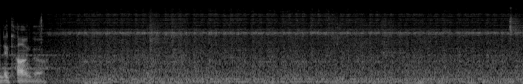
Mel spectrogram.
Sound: machine shaking

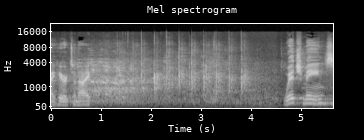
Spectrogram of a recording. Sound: audience laughing and clapping

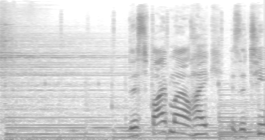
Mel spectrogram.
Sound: voiceover

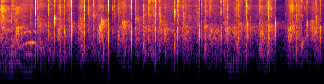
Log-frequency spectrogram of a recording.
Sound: crowd clapping

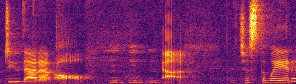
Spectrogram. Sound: person chuckling

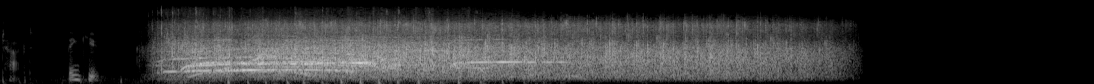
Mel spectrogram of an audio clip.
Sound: applause

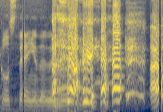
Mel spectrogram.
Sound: bursts out laughing

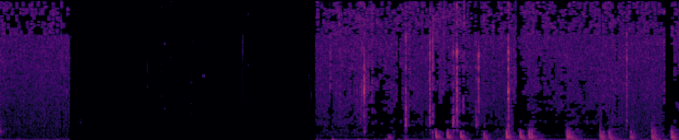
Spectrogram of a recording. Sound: hull creaks ominously

